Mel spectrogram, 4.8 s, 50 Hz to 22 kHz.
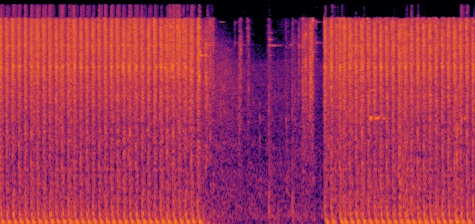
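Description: Gun turrets in The Division 2 firing rapid automatic bursts in a fast, even rhythm, loud and close, with a roughly one-second pause before the firing starts again.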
